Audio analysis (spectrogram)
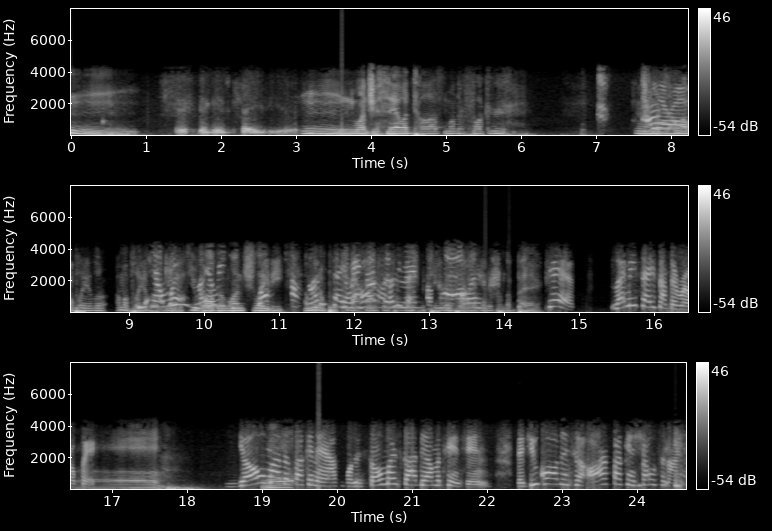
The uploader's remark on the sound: …'s Personal Prank Phone Calls Collection.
